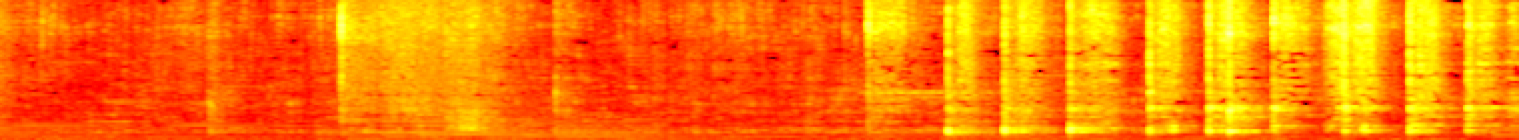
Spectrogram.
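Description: Metal spoon scraping mashed sprouted moong off a steel bowl, then tapped against the bowl's rim about ten times in quick succession in the second half, each knock ringing sharply, to shake the last of the mash off. Quiet background music underneath.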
